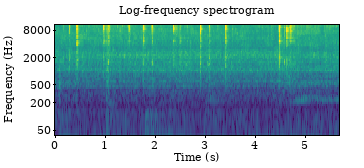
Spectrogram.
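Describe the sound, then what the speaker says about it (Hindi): Ginger garlic paste fries in hot oil for a turnip mutton curry, a soft steady sizzle punctuated by sharp scrapes and clicks of a spoon stirring against the pan, close and without talk. "अदरक लहसुन के पेस्ट के साथ भी हम इसको 1 मिनट तक फ्राई करेंगे"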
